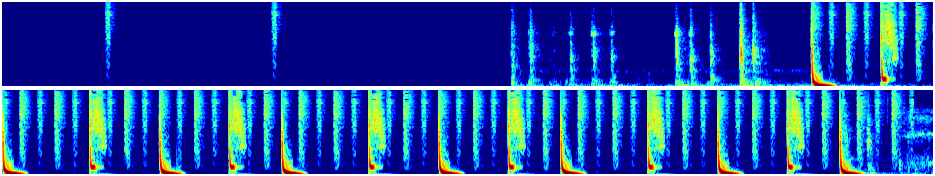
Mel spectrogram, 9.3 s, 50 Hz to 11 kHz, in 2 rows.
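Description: A drum and bass beat with busy 16th-note hi-hats ticking over punchy low kick and snare hits, starting sparse with a few isolated clicks before the full driving pattern kicks in loud and close.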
